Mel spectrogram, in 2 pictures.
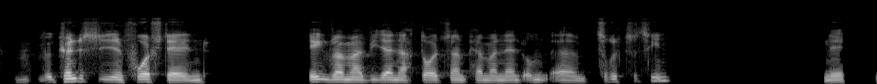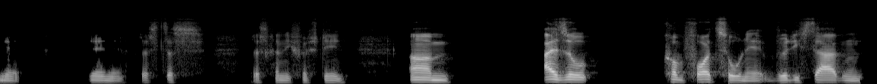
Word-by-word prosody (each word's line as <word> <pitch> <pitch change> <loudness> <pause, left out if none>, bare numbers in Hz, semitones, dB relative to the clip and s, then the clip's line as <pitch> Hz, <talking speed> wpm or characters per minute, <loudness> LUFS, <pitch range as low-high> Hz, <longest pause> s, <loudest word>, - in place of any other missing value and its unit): w 110 +2 -16
w 115 - -4
könntest 135 +1 +4
du - - -7
dir 115 -1 0
denn 110 - +1
vorstellen, 100 -4 +3 1.1
irgendwann 115 -1 +4
mal 110 -3 +1
wieder 110 0 +2
nach 100 -3 -2
Deutschland 105 -1 -2
permanent 100 0 -3
um 110 0 -5
ähm, 95 -2 -5
zurückzuziehen? 125 -9 -8 1.5
Ne, 100 +1 0 0.3
ne, 90 -2 -5 0.7
ne, 95 -2 -3
ne. 90 -2 -7
Das - - -11
das - - -10 0.5
das - - -10
kann 100 0 -7
ich 95 - -9
verstehen. 95 -3 -8 0.6
Ähm, 105 -3 +5 0.9
also 110 -1 +7 0.7
Komfortzone 95 -6 +1
würde 100 +1 -1
ich 100 - -7
sagen, 95 -3 +2
100 Hz, 110 wpm, -24 LUFS, 95-110 Hz, 1.5 s, also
